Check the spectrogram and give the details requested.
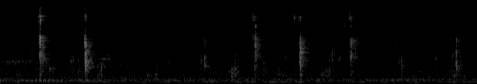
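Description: Close-up mouth sounds of someone chewing and eating instant noodles: short, sharp smacks and clicks at irregular intervals, about six in under five seconds.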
